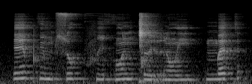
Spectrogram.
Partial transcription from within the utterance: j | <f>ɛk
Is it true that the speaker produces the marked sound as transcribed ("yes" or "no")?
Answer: no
